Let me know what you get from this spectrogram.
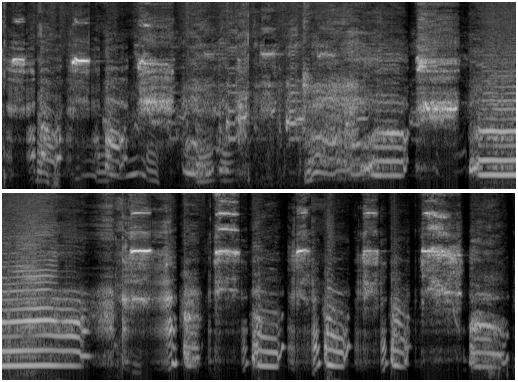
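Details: Donkeys react to a donkey-bray notification sound on a phone, braying in loud, rasping bursts over the steady recorded bray tone and a person's voice; they went hysterical the last time it played.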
